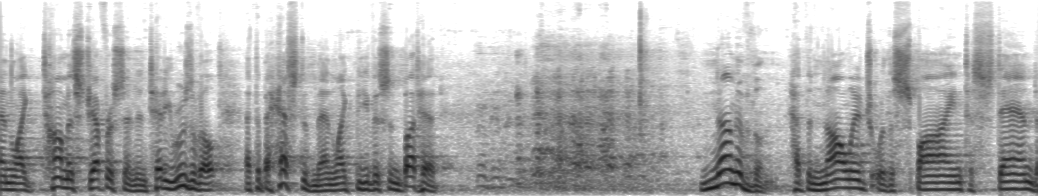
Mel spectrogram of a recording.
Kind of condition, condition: setting, live audience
